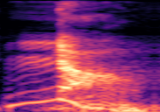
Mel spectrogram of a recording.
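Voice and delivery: put-on a pouty little kid's sulky no; pouting no. Toddler pouting at his mom, sulky pouting no. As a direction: lips pushed out, sulking. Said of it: "puckers out his lips like".

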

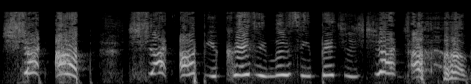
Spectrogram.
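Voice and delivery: high shouted shut up, laughing through; hammed-up screaming shut up; mock angry yell. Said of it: "Cuba Gooding Junior goes".

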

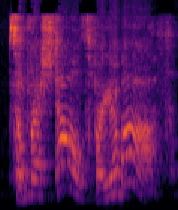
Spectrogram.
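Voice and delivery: light, lilting Irish steward; Irish accent. A narrator's reading. Steward Henry offering towels, in a light Irish lilt. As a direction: sing it out like a jolly Irish steward. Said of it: "an Irish accent that made everything he said sound like a jolly song".

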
